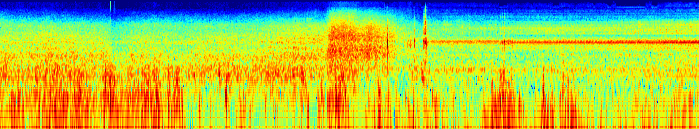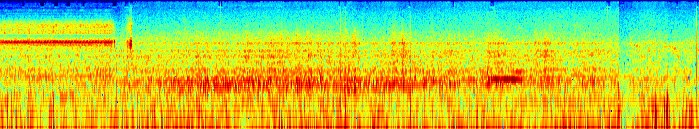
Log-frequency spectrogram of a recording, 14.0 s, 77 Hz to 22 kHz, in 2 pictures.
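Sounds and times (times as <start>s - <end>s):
train rushing past: 0.0s - 4.2s, 8.2s - 13.9s
thin high whine: 2.9s - 13.9s
wheels clicking on rails: 4.1s - 13.9s.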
